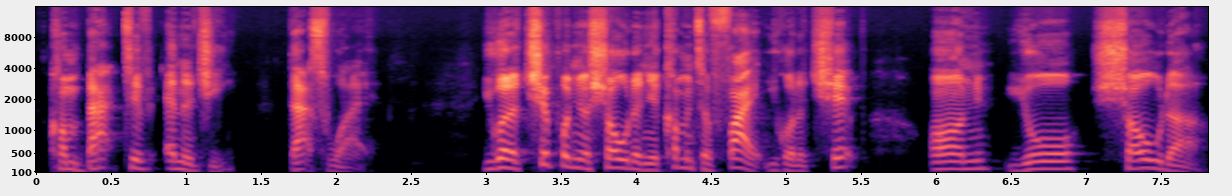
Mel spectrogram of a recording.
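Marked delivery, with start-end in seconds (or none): 3.0-4.9 rapid run-through in one go; quick accusation. Real, not acted. Host calling out Tequila's combative energy, quick accusation. 4.9-7.8 "on your shoulder" spaced out word by word; slow right down on "on your shoulder", each word separate; slow emphatic repeat. Real, not acted. Host driving home the chip on her shoulder, slow and emphatic.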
